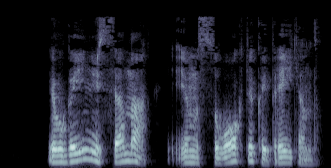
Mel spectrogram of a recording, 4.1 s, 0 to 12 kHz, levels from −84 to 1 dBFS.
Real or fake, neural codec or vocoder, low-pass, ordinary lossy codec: fake; vocoder, 24 kHz, 100 mel bands, Vocos; 10.8 kHz; MP3, 32 kbps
